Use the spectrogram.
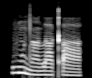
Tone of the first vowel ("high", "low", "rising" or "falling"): high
